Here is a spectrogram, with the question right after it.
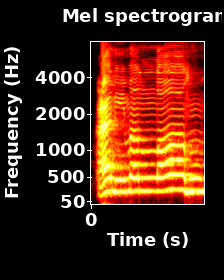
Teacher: اللہ کے لام کو منہ بھر کے پڑھیں گے، اس لیے کہ اللہ کے لام سے پہلے زبر ہے، اور اللہ کے لام سے پہلے زبر ہوتا ہے تو اس اللہ کے لام کو منہ بھر کے پڑھتے ہیں۔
